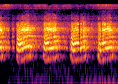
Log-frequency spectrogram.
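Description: A pitched sound effect or musical sting: a run of short tooting notes, about two a second, each swooping down and back up in pitch.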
